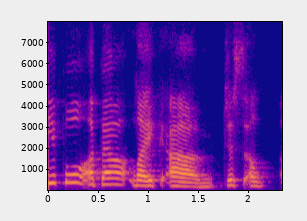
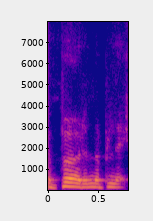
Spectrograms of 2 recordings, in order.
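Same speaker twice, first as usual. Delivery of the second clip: grand, theatrical, low and very dramatic delivery; 7 semitones lower than usual. Showing how a book title has to be said, very dramatically. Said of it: "you have to say it very dramatically".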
